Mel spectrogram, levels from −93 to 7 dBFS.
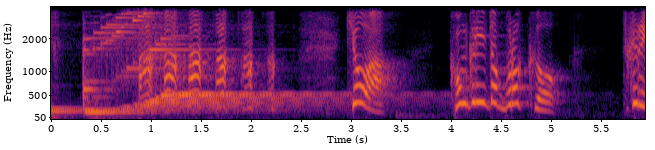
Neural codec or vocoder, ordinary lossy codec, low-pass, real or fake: none; Opus, 24 kbps; 3.6 kHz; real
